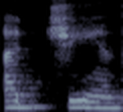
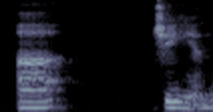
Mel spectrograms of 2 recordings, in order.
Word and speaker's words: Aegean: On the east coast is what's pronounced the Aegean Sea. I know it doesn't look like it says Aegean, but the way we pronounce it is Aegean. The E is kind of silent.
